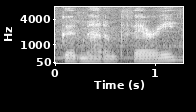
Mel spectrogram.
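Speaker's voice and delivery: ordinary delivery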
